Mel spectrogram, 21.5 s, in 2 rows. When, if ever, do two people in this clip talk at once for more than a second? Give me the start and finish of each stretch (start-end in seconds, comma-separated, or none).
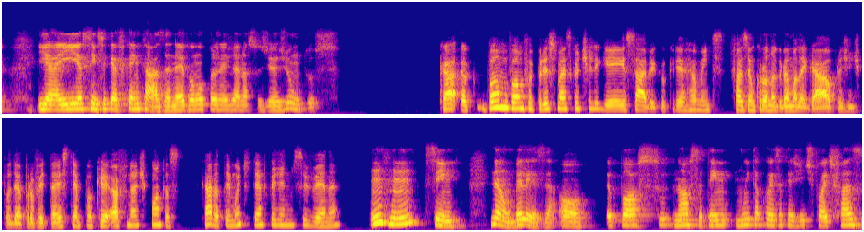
none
